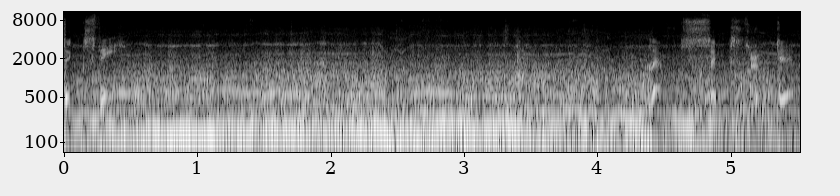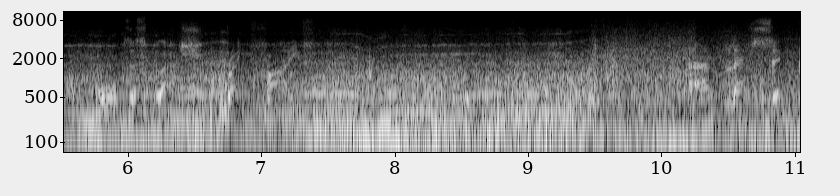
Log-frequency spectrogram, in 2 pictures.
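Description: A rally car engine roars steadily, its pitch dipping briefly as gears shift.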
